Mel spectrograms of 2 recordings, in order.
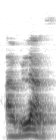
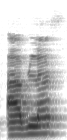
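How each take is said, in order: First: The stress is on the last syllable. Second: The stress is on the first syllable. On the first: This is the Argentine form used with vos. "הדגש הוא גם הולך לסוף המילה" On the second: This is the standard form used with tú. "במקום hablas"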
